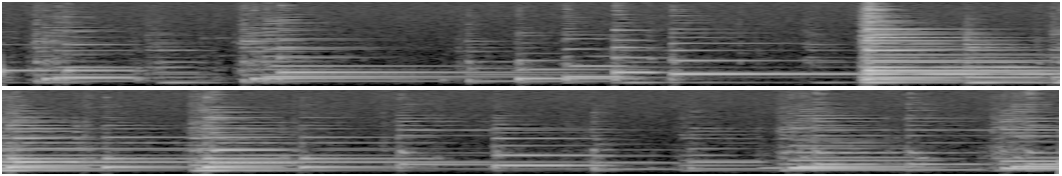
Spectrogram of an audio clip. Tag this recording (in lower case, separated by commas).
ukulele, music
